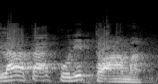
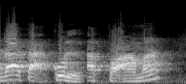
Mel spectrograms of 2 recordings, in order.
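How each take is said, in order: First: An 'i' vowel links ta'kul to the next word. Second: The final l of ta'kul is said without a vowel. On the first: The two vowelless sounds are eased for easier speech. "kita roba sukunnya jadi diganti jadi kasrah untuk meringankan" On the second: The original form is kept without easing. "Tapi kalau kita ucapkan la ta'kul at-to'ama, ya juga tidak apa-apa"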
